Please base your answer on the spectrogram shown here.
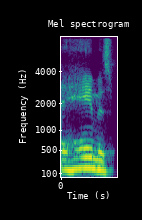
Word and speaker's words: Jemez: my two colleagues that you think about the jemez principles which were established in 1996 by the environmental justice community and jemez is spelled j-e-m-e-z and that is to allow the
